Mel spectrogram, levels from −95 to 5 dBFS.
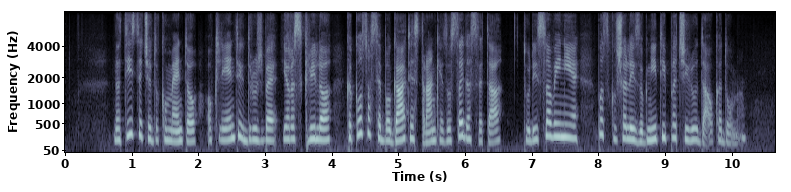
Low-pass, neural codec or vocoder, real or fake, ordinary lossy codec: none; codec, 16 kHz, 1 kbps, X-Codec, HuBERT features, trained on LibriSpeech; fake; none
